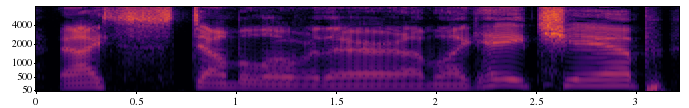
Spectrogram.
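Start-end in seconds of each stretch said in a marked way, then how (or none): 2.2-3.2 higher hail to a champion; tipsy greeting. Retold or imitated. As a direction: call out like a tipsy fan. Drunk greeting after stumbling over.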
